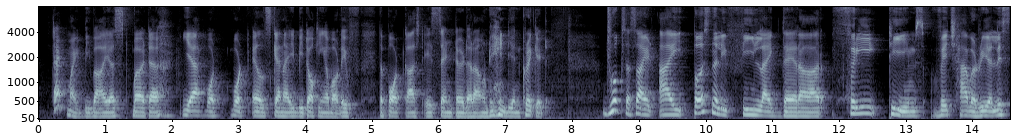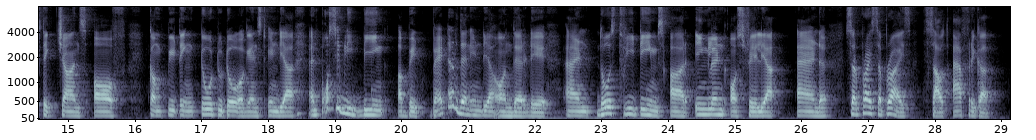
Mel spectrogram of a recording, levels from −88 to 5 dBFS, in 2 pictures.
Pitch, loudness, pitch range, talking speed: 115 Hz, -21 LUFS, 105-130 Hz, 140 wpm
